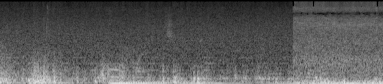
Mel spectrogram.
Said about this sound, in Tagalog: Napakalakas ng ulan, nagputik na ang paligid at kaliwat kanan pa ang kulog at kidlat.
